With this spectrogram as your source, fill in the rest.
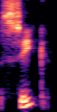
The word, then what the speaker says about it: Sikh: with me why so the names seek the name of the faith the religion that you adopt seek literally seek to seek but it's spelt s-i-k-h in our language in punjabi means to learn so your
